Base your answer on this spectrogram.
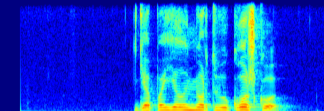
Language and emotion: Russian, angry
